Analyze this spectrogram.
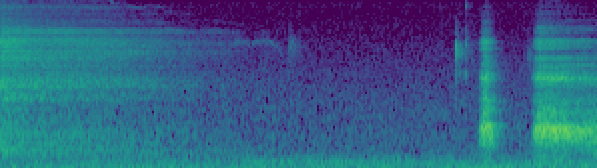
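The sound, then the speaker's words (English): A deep breath drawn in through the nose during a guided relaxation exercise that tenses the whole body. After a quiet stretch, a short sniff is followed by a longer, louder rushing inhale at the end. “One more time, inhale and tense.”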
